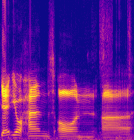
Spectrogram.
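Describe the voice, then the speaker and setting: A man narrating and making rulings as game master, improvising in a halting way. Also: fairly low pitch, lively intonation, pushed and bright, a little hiss or hum, rough recording.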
